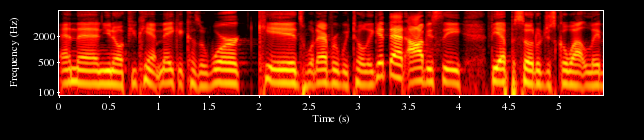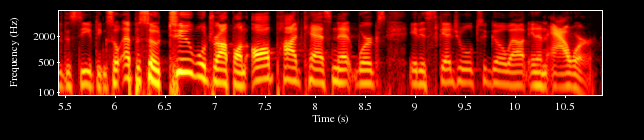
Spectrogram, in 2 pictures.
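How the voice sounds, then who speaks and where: A woman hosting a live-stream listen party, chatting casually and excitably with her audience, giggly and quick to swear. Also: low-pitched, no room sound, clean studio sound. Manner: hype-building, talks directly to chat. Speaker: host of a podcast listen party.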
